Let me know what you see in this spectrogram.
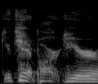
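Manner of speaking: mock yelling, toned down, mild. Retelling an argument at a boat ramp: imitating a man yelling. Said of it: "he starts yelling".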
